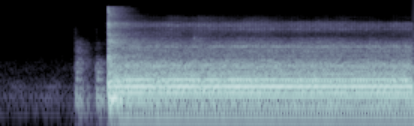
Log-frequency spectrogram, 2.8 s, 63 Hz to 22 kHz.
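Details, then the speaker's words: Gemilai 3007Z pre-infusion cycle with P1 as pump-on time and P2 as pump-off time. After soft clicks the pump runs about 2 s with a steady buzzing hum, cuts off, stays silent about 6 s, then resumes at full pressure at 8 s. Normal. "2 seconds you can see the pump cuts off it will run silent for about another 6 seconds kick cleans again at 8 seconds with a full pum pressure"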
